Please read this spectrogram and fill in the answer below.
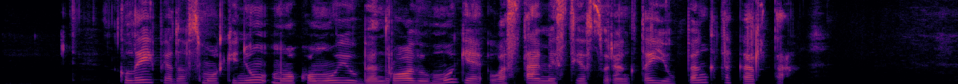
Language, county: Lithuanian, Tauragė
